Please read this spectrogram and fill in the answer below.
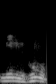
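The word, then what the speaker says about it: منه: Terkadang sebagian kita malah menghilangkan ha. Min. Haknya kemana? Nah, kenapa jadi hilang? Karena memang hak ini sifatnya huruf tipis ya. Sifatnya adalah tipis. Terkadang huruf tipis ini suka terkorbankan ya. Ya, terkorbankan sehingga tidak terucap dengan sempurna.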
